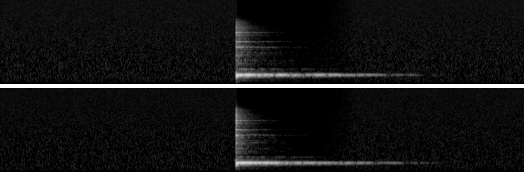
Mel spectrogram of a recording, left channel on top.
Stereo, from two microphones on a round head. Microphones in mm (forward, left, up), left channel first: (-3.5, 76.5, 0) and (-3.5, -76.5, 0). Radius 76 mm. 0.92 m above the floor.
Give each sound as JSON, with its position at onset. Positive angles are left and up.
{"t": 2.4, "sound": "a cowbell", "side_deg": -40, "distance_m": 2.5}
